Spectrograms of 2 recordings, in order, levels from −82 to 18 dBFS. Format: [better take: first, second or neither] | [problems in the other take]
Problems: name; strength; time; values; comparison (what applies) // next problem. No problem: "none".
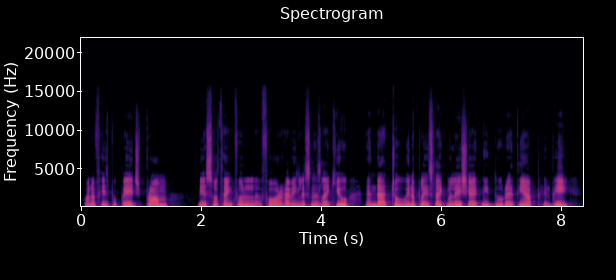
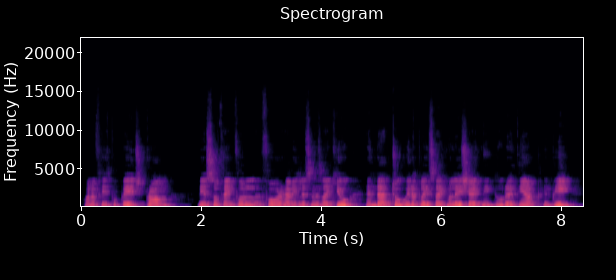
first | room echo; slight; dies away in 0.4 s // off-mic speech; somewhat distant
